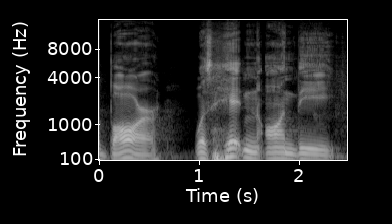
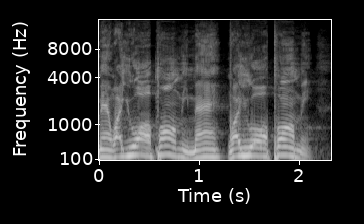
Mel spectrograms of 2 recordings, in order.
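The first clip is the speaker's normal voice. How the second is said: put-on aggrieved anger, loud and pitched up; 5 semitones higher, 5 dB louder than usual. Retelling a flight story, imitating an angry passenger: imitating an angry passenger. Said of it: "he was like".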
